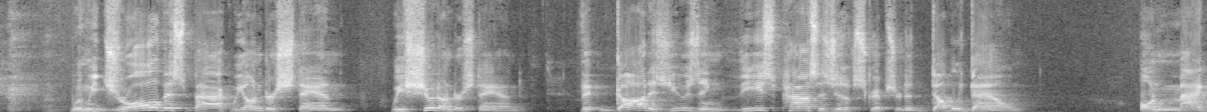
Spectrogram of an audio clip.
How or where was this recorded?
large echoing room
